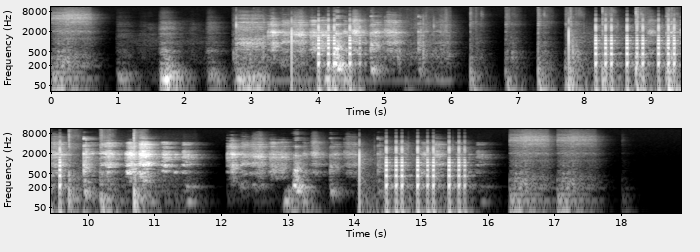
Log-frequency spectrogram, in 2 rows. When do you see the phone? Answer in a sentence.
You can hear the phone from 3.6 to 4.8 s, from 7.8 to 9.7 s and from 14.1 to 15.7 s.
